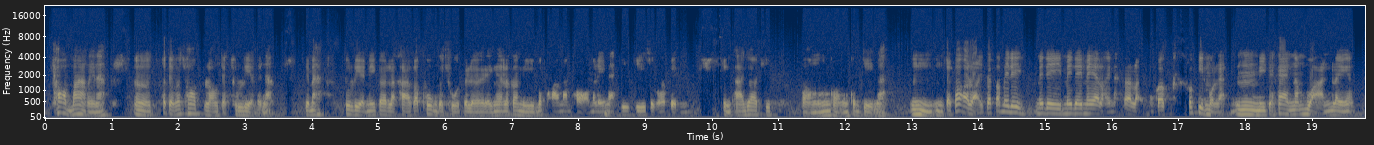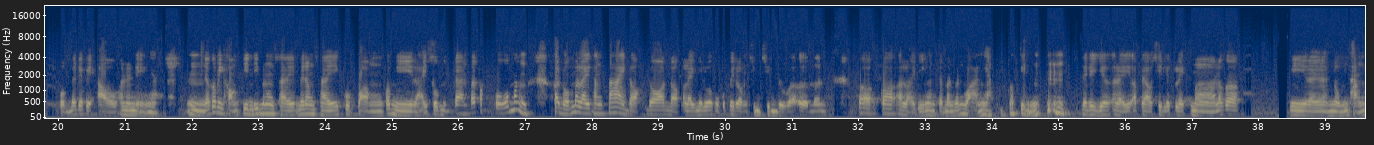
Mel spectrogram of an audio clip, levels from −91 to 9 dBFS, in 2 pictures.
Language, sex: Thai, male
